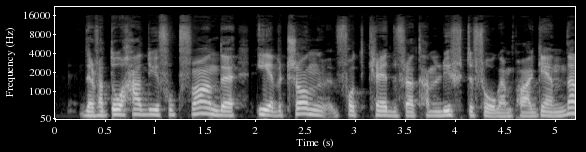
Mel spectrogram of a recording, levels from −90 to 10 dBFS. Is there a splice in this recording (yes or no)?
yes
